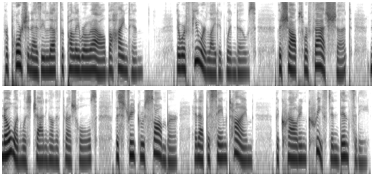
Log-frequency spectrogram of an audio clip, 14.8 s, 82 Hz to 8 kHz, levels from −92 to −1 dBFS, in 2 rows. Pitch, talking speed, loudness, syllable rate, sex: 190 Hz, 165 wpm, -19 LUFS, 4.9 syllables/s, female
